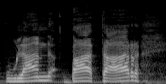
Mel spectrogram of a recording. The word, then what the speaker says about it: Ulaanbaatar: Allora, la pronuncia andava bene, prima cosa? – Sì, andava abbastanza bene. Se uno deve essere proprio giusto giusto col mongolo, praticamente loro mangiano tutte le vocali, solo leggono quando sono doppie, quindi è Ulaanbaatar.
